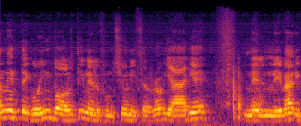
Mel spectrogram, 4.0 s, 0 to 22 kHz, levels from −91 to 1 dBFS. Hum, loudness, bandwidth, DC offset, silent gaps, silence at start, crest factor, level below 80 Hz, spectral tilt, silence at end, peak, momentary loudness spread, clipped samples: none; -15 LUFS; 13 kHz; under 0.1%; none; 0 s; 14 dB; -50 dBFS; -6.5 dB/octave; 0 s; 0 dBFS; 8 LU; under 0.1%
